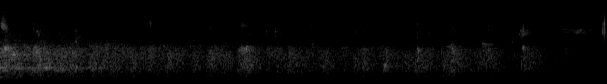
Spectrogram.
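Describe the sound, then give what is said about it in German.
Sustained applause from an audience honoring a couple fills the whole stretch, a dense, steady patter of many hands clapping at once, at moderate volume with no voices over it. “Lasst Gerhard und Jeanette uns ehren und ihnen einen kräftigen Applaus geben.”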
